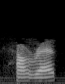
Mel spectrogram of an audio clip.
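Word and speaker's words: Haaretz: crazy um according to I guess it's pronounced haret h a a r TZ Harr Harret it's a a uh a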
